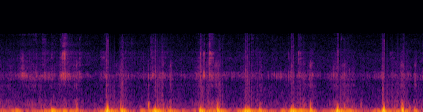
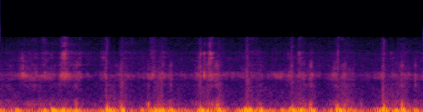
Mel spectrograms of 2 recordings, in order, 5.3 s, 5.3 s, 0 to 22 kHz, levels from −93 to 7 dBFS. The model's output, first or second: second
